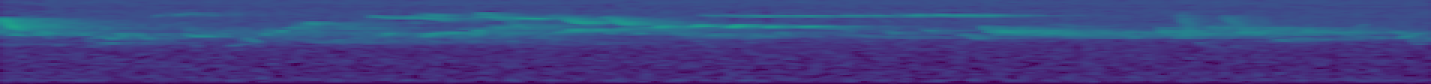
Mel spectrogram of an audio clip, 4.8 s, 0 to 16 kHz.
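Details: Eurasian wren at PP Březinka nature reserve, Náchod-Běloves, on 5 June 2016, pouring out a high, rapid run of trills and chattering notes for the whole five seconds, fairly faint against a soft background hiss.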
